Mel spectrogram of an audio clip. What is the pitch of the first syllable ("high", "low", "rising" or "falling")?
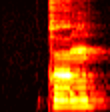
high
